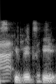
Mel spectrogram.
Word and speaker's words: Skibicki: Ja, Skibitzki ist nicht so leicht.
